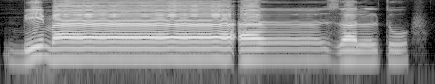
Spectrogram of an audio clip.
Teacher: untuk mad jaiz munfasil sendiri kita panjangkan empat harakat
